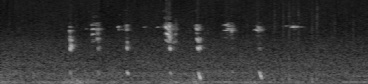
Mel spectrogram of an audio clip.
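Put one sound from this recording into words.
A wolf yips several times in short, high bursts.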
